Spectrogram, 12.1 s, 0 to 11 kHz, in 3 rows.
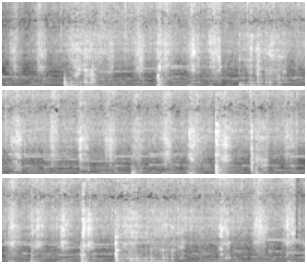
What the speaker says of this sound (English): give this a good mix and allow it to simmer for 2 minutes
